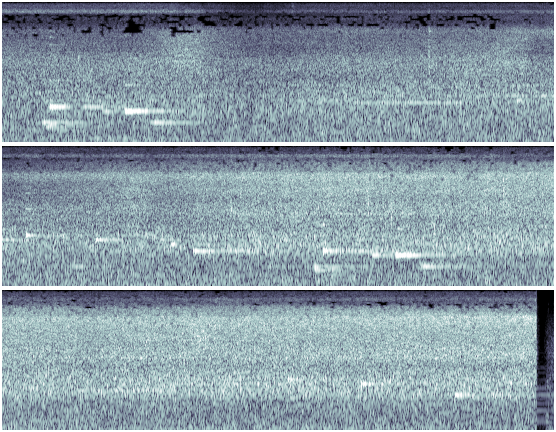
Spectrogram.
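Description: Steady rushing of a fast mountain river's whitewater, with faint short musical notes over it.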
